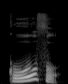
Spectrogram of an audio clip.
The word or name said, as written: 辜负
